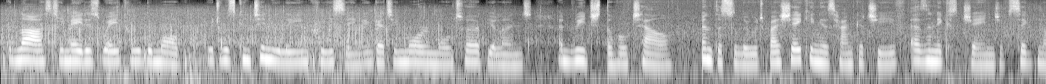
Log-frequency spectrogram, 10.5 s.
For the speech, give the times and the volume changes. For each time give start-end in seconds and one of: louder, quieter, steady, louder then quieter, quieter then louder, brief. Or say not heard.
0.1-10.4 steady.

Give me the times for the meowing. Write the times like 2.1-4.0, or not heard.
not heard.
